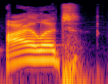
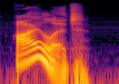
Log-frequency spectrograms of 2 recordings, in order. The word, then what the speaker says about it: islet: So let's take a listen to some Lapse from last year's EP, Islet. Islet. Mm-hmm. Same word, different meaning. Same pronunciation, different meaning.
